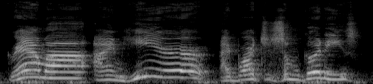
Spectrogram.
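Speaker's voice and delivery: put-on high, bright child calling out to Grandma; a cheerful girl arriving with goodies; little girl voice.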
